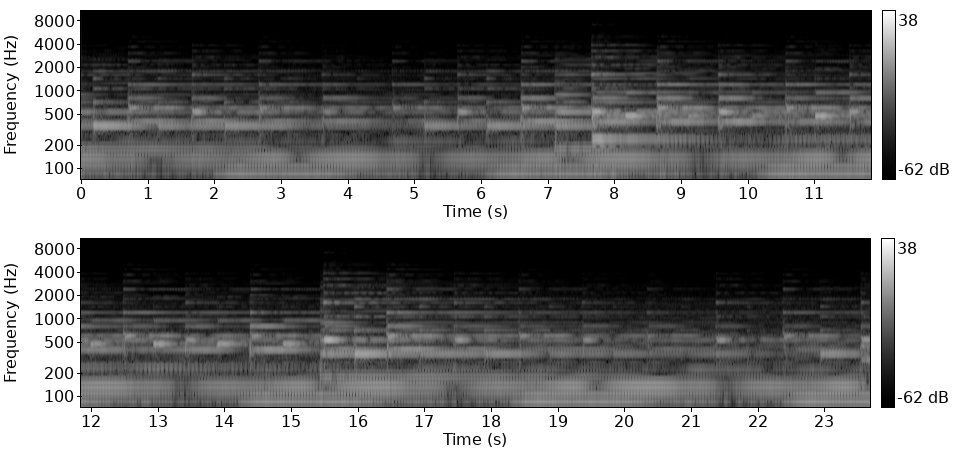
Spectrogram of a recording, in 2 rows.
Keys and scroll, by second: 13.7 Left, 19.7 ctrl+c, 23.0 2, 23.1 0.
